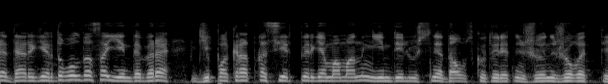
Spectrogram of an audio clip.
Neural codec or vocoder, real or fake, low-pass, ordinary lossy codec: none; real; 7.2 kHz; AAC, 48 kbps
